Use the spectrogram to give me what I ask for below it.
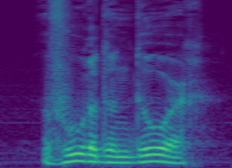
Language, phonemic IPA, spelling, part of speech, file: Dutch, /ˈvurdə(n) ˈdor/, voerden door, verb, Nl-voerden door.ogg
- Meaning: inflection of doorvoeren: 1. plural past indicative 2. plural past subjunctive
